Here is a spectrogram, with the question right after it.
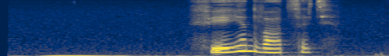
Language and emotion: Russian, neutral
